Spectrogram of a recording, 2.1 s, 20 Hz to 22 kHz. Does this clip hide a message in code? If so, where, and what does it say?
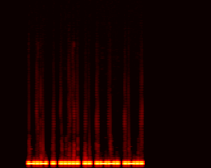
Yes: Morse code from 0.3 to 1.4 s, heard as a keyed tone, about 60 wpm, 700 Hz. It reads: KE5IPL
